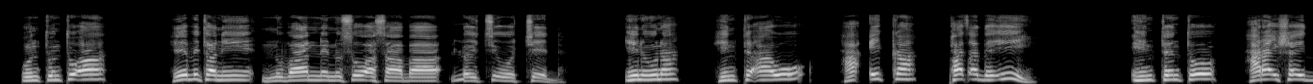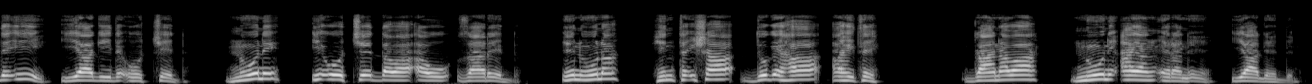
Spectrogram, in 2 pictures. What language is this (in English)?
Dawro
